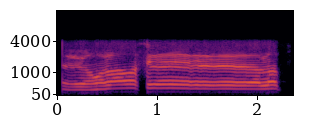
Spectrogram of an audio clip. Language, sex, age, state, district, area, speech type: Assamese, male, 60+, Assam, Majuli, urban, conversation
